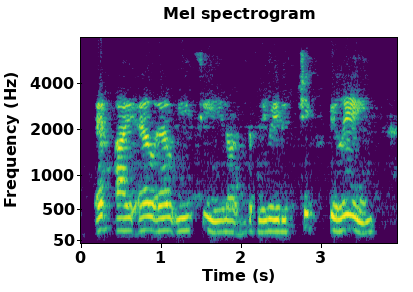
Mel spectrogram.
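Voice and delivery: ordinary talk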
